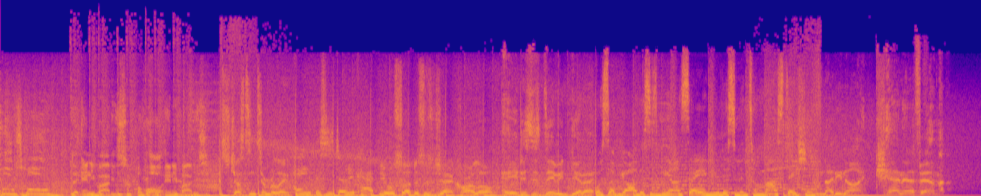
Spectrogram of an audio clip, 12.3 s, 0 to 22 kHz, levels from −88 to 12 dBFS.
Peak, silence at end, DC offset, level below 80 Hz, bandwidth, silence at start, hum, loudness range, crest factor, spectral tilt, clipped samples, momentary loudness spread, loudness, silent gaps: -2 dBFS; 0 s; under 0.1%; -22 dBFS; over 20 kHz; 0 s; none; 1 LU; 10 dB; -4 dB/octave; under 0.1%; 3 LU; -11 LUFS; none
